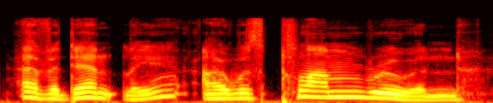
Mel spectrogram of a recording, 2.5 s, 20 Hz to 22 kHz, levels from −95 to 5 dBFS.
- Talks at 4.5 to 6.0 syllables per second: No, 4.3 syllables/s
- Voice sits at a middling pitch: Yes, medium, 155 Hz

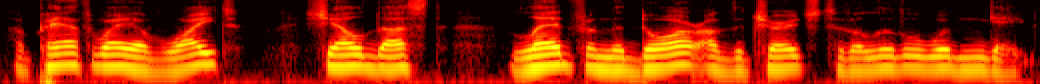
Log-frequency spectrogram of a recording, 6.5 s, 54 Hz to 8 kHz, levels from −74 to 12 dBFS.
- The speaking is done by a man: Yes, male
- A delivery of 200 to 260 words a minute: No, average, 165 wpm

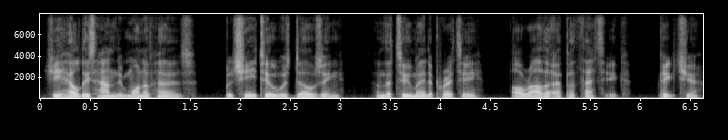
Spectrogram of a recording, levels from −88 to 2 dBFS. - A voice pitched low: Yes, very low, 95 Hz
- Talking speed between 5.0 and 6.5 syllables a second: Yes, 5.9 syllables/s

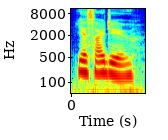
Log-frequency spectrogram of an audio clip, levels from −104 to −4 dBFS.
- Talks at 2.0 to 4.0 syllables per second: No, 5.3 syllables/s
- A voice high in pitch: No, medium, 175 Hz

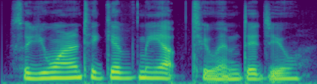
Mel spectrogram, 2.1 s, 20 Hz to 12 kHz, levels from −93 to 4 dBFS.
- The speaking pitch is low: No, medium, 185 Hz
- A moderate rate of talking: No, fast, 310 wpm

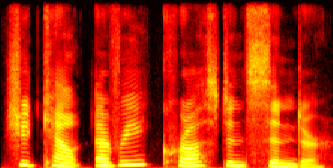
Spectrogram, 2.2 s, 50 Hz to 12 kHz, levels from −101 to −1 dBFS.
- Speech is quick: No, average, 160 wpm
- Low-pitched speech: No, high, 245 Hz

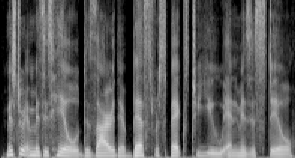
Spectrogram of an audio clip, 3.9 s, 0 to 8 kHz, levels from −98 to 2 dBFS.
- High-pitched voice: No, medium, 145 Hz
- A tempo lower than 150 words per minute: No, average, 200 wpm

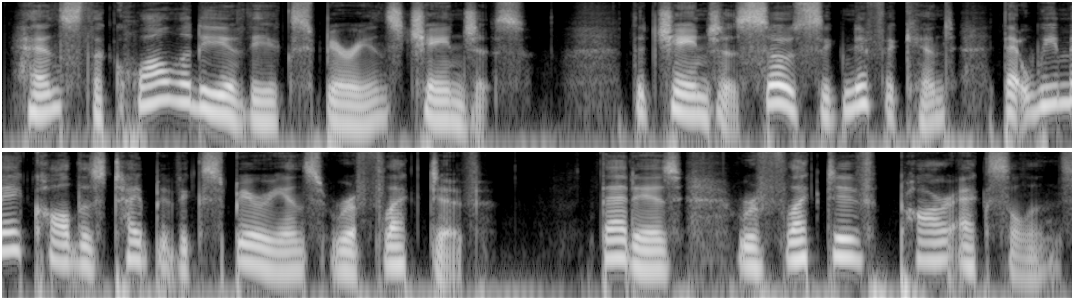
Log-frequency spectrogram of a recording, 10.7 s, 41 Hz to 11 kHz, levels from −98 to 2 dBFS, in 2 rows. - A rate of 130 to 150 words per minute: Yes, average, 140 wpm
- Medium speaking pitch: Yes, medium, 160 Hz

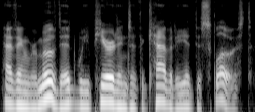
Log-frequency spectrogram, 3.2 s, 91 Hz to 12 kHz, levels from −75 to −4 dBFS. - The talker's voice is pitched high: No, low, 115 Hz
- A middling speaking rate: Yes, average, 190 wpm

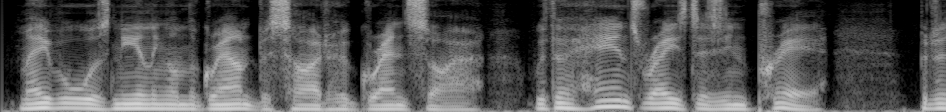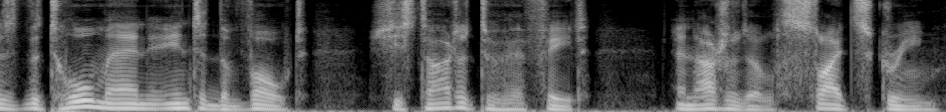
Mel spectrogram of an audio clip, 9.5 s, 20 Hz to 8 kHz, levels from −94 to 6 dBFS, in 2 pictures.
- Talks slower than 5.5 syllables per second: No, 5.8 syllables/s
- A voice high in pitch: No, low, 110 Hz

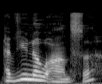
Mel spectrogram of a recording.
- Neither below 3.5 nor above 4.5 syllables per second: No, 5.6 syllables/s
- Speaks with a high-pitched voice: No, medium, 170 Hz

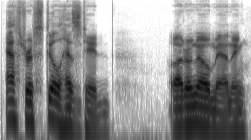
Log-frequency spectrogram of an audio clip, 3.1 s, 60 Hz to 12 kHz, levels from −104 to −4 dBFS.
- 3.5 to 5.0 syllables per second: No, 5.3 syllables/s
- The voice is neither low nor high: No, low, 100 Hz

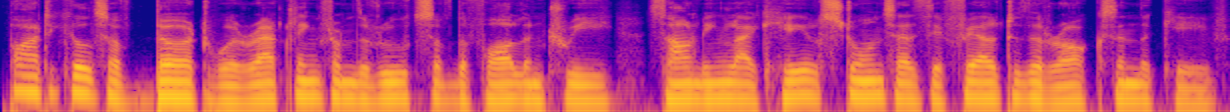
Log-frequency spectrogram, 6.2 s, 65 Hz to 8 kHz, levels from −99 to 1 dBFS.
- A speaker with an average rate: No, fast, 235 wpm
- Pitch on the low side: Yes, low, 110 Hz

